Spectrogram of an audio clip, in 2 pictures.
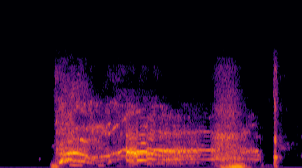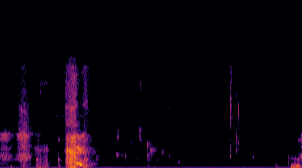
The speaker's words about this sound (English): Are you munching down on your peanuts? I am starving.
